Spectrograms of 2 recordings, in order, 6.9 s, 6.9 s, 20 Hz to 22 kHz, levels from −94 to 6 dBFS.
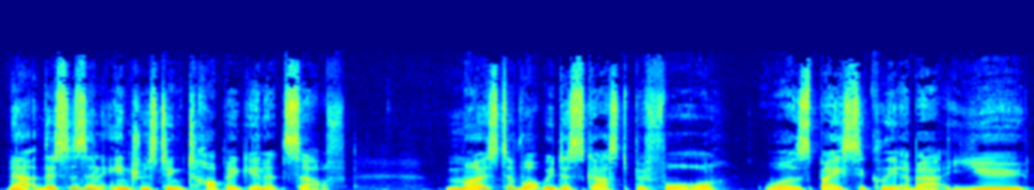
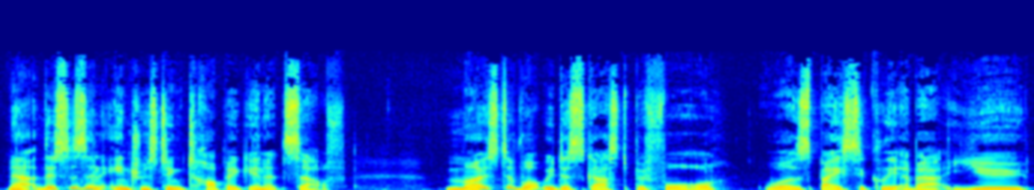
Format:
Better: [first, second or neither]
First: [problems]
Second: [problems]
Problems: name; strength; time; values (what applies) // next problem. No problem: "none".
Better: neither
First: none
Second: none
